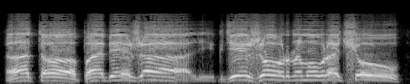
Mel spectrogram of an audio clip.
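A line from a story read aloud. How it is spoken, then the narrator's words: Shouting. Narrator (Russian): Она кричала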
